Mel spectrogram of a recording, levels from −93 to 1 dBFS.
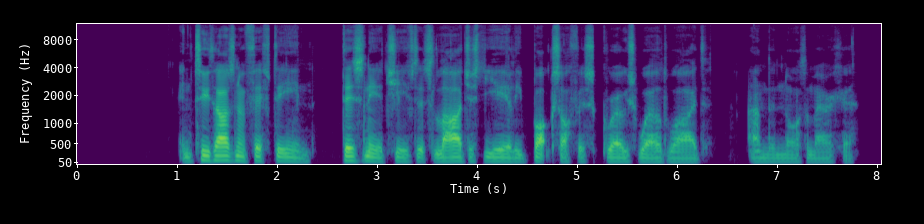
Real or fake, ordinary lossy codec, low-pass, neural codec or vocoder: real; none; none; none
